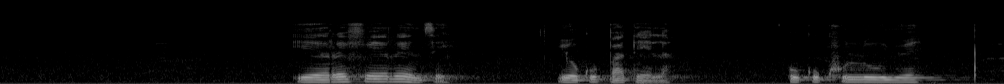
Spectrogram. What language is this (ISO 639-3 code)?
nbl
